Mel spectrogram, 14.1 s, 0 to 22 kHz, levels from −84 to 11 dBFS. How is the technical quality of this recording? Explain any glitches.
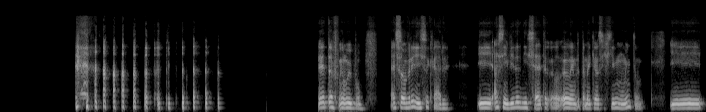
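The recording has one glitch, a long network dropout. From 4.39 to 5.34 s, the sound smears into a brief fading buzz, then about 790 ms of near-silence, and resumes with roughly 920 ms of speech missing. The likely cause is a long stall in the incoming stream. Unlike a brief packet-loss click, the receiver's concealment runs out and decays into silence.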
